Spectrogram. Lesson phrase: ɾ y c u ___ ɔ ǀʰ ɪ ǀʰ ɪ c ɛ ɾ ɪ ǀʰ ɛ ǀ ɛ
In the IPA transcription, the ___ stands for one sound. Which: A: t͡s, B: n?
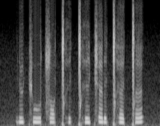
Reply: A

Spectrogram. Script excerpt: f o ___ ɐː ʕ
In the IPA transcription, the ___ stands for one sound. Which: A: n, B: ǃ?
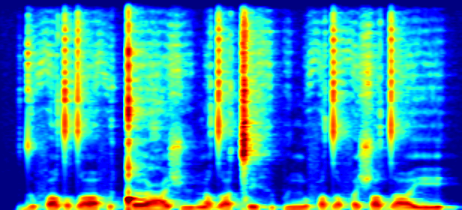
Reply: B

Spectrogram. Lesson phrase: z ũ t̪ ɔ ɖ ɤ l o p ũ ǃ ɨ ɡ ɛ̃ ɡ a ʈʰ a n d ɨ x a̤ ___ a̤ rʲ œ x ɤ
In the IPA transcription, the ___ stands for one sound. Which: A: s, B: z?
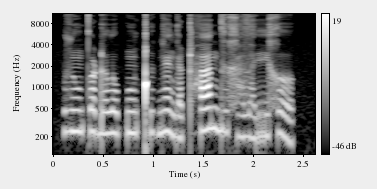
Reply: B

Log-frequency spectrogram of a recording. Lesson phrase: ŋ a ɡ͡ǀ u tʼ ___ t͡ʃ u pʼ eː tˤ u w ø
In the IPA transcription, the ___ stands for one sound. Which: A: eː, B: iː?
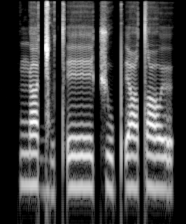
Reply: A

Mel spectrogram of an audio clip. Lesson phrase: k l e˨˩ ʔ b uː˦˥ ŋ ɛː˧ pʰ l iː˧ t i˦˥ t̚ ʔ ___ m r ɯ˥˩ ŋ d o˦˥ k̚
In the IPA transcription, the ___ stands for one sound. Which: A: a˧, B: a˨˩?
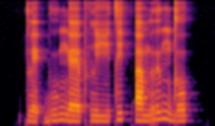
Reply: A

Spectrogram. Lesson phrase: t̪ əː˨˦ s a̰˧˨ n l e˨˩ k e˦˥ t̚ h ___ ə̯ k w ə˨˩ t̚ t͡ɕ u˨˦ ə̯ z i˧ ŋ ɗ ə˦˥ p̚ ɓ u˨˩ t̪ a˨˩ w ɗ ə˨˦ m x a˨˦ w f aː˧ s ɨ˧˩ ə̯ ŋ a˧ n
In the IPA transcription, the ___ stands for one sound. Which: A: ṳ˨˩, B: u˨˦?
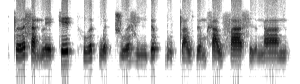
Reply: B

